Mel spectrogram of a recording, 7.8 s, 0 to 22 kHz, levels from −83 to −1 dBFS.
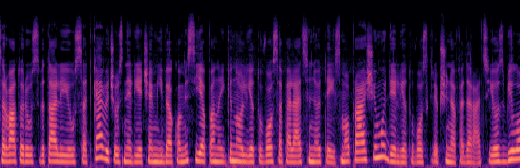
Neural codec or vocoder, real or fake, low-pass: none; real; 19.8 kHz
